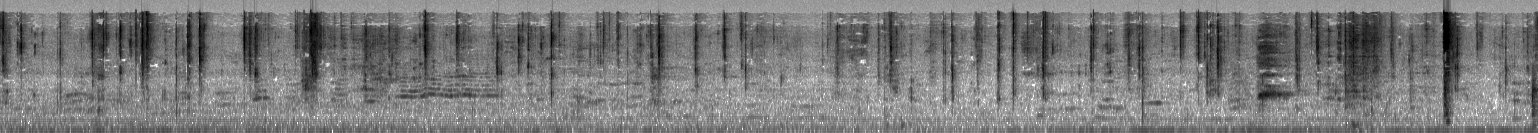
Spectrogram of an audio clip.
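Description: Several people chewing and eating with their mouths close to the microphone, with many short sharp clicks scattered throughout and one louder click near the end.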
